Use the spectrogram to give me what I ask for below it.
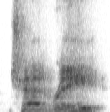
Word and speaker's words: Chad Rea: um yeah so uh chad ray is how you pronounce my name and uh i'm a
